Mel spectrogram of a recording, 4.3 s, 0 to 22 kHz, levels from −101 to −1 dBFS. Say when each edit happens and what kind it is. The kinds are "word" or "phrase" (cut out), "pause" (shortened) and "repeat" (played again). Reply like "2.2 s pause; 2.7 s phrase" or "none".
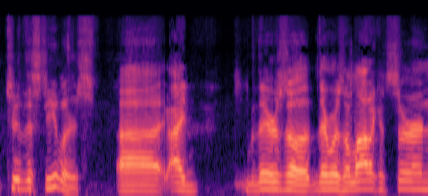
1.6 s word; 2.5 s word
